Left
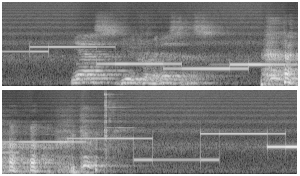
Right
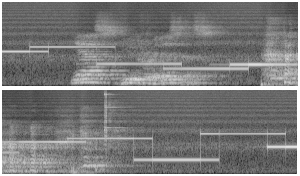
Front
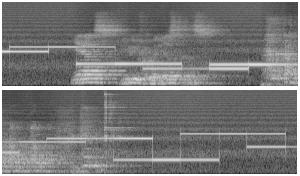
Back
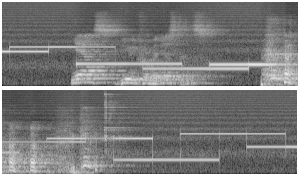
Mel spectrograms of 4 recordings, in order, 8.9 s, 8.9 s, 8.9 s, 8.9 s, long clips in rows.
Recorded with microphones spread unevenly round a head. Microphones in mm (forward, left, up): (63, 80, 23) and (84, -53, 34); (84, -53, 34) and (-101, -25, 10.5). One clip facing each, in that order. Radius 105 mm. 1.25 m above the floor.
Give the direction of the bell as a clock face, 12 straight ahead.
10 o'clock.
